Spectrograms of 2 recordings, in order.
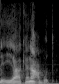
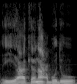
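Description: First: The last word ends on a bare consonant. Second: The last word ends on a short vowel. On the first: "تقف على ساكن" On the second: "وقفت على حركة"

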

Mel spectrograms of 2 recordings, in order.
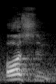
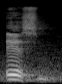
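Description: First: The word begins with a u vowel. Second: The word begins with an i vowel. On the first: "همزة عليها ضمة" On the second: "همزة عليها كسرة"

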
